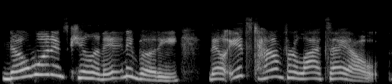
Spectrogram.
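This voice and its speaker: A woman's voice: sits high, sing-song, normal speed, no room sound, lo-fi sound. A woman playing a firm, no-nonsense hospital nurse in a dramatic table read.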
